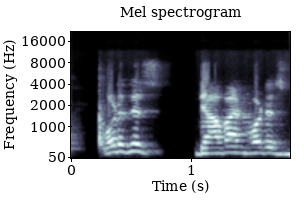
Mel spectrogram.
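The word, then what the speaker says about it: ∂: लेकिन आपने डेरिवेटिव लिया only with respect to x, तो इसको बोलते हैं डाबा, पार्शियल डेरिवेटिव्स, और प्रोनाउंस करते हैं डाबा.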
